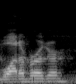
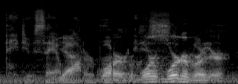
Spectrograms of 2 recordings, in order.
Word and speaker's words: Whataburger: what a burger uh what or pronounced correctly Whataburger Water Burger people say Water Burger really like when I was when I was old enough to realize that it wasn't called Water Burger I was so mad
